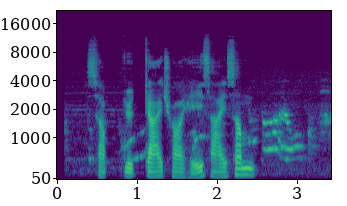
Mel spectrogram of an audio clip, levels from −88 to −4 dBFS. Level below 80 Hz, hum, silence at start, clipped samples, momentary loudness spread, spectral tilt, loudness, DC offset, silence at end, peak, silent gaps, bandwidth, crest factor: -78 dBFS; none; 0.1 s; under 0.1%; 7 LU; -4 dB/octave; -32 LUFS; under 0.1%; 0 s; -8 dBFS; none; 12.5 kHz; 24 dB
